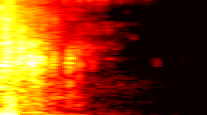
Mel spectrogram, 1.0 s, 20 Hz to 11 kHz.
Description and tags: Sludge Footstep 3
Footstep, Sludge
